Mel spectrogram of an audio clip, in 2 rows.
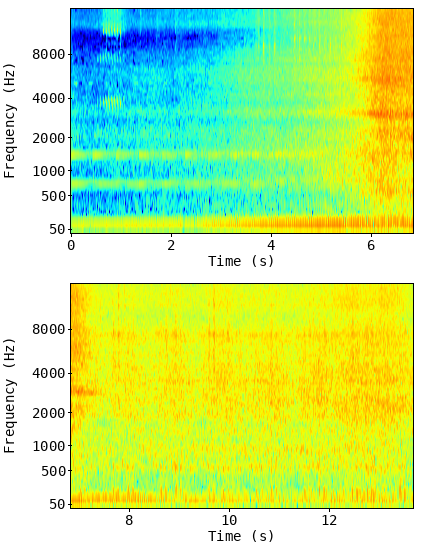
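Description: DF200-7000 diesel-electric locomotive approaching with a steady low engine drone that grows louder and peaks as it passes about six seconds in. After that the 77 series passenger cars roll by with steady wheel-on-rail noise.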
